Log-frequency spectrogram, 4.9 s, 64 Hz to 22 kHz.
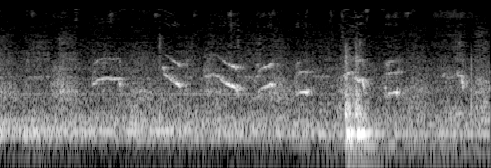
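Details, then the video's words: Six-day-old Rottweiler puppy during milk feeding: soft, thin squeaky whimpers, short rising and falling notes scattered over five seconds, with one brief dull thump near the middle and faint background hiss. "6 days old rottweiler puppy milk feeding"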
